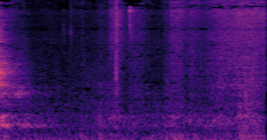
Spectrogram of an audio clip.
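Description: A quiet pause with a couple of brief faint clicks just before the one-second mark, after the tail of a spoken word at the very start.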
